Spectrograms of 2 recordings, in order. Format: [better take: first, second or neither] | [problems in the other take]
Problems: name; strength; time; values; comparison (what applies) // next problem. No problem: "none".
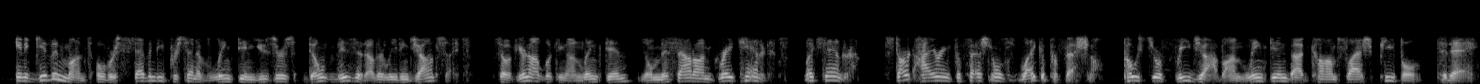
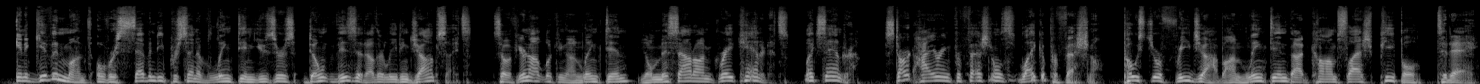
second | phone-call audio; nothing above 3.5 kHz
